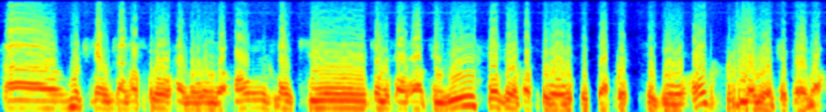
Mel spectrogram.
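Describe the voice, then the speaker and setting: A man's voice: a little high, normal speed, hardly any pauses, smooth, no room sound. Man on a tinny two-way radio. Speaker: radio check operator for a health service. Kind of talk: procedural two-way radio talk.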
